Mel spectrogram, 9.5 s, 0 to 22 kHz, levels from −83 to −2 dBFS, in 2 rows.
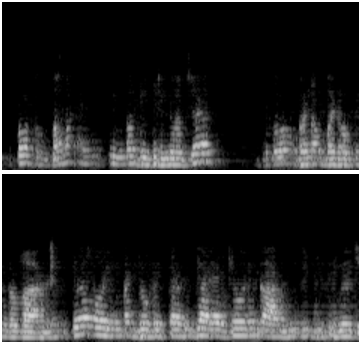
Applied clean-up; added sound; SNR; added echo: neural mask model DeepFilterNet 3.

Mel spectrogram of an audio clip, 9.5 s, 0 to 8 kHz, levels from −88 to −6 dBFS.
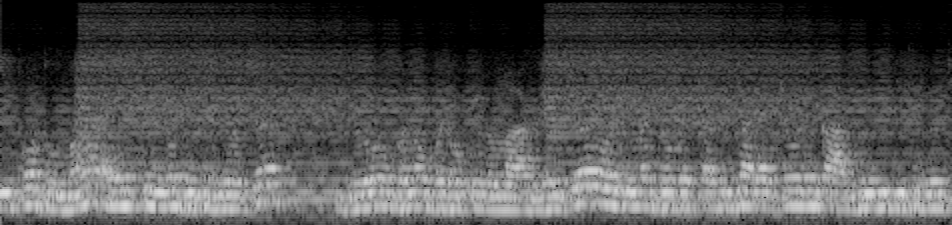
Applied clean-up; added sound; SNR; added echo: none; Electric guitar; 13 dB; reverberation time 0.8 s.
